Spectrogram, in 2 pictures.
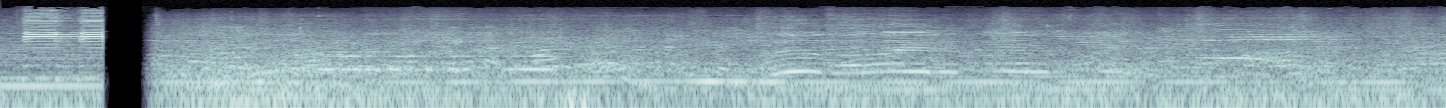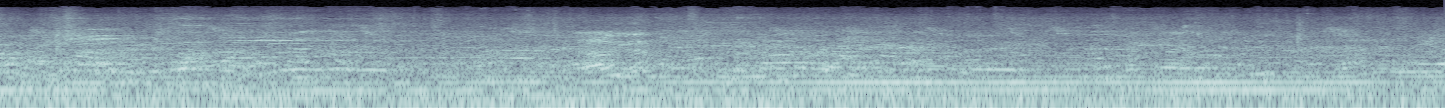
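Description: Footsteps shuffle on pavement nearby.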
